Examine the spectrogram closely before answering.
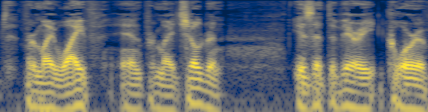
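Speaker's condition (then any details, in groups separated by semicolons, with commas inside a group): Partial laryngectomy for throat cancer, partial laryngectomy, 80% of larynx removed; long-term trach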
